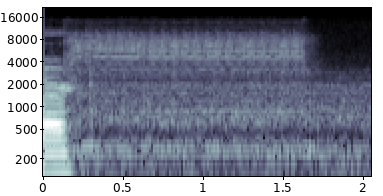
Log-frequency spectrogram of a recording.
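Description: The CD drive in a 2013 BMW 4 Series head unit whirs steadily for about a second and a half and then stops suddenly. The eject button has been pressed with no disc loaded.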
